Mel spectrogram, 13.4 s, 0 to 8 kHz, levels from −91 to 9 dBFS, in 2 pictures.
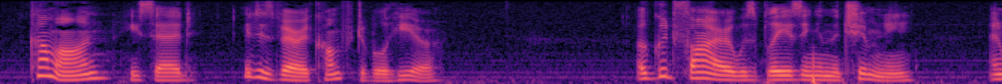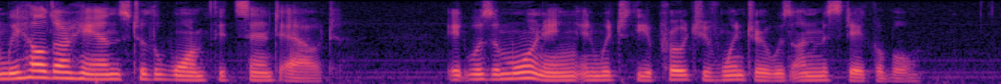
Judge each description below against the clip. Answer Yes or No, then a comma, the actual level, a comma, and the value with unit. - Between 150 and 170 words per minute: No, average, 180 wpm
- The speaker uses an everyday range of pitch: Yes, average, 4.4 semitones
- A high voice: No, medium, 155 Hz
